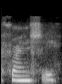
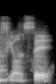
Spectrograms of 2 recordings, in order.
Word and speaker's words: fiancée: And we are told the pronunciation remains what? The same. So le fiancé becomes la fiancée. La fiancée.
